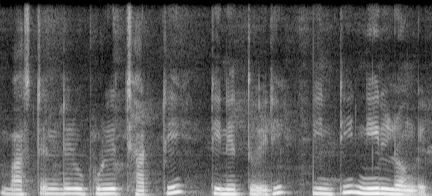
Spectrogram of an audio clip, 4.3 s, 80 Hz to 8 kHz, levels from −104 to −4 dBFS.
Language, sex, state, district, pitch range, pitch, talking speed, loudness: Bengali, female, West Bengal, Alipurduar, 180-215 Hz, 195 Hz, 165 wpm, -16 LUFS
